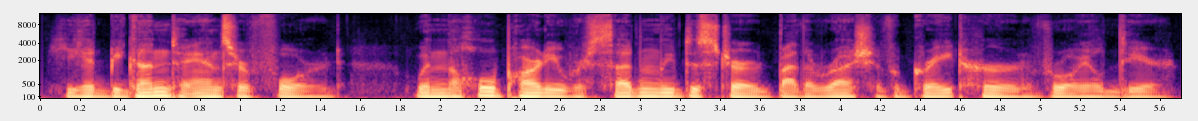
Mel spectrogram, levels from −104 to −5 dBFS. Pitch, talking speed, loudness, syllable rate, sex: 95 Hz, 240 wpm, -17 LUFS, 6.1 syllables/s, male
